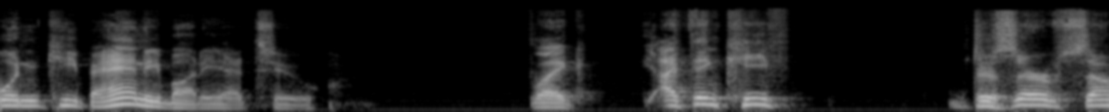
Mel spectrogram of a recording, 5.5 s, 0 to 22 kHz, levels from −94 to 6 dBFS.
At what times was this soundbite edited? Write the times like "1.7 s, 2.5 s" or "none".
2.6 s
